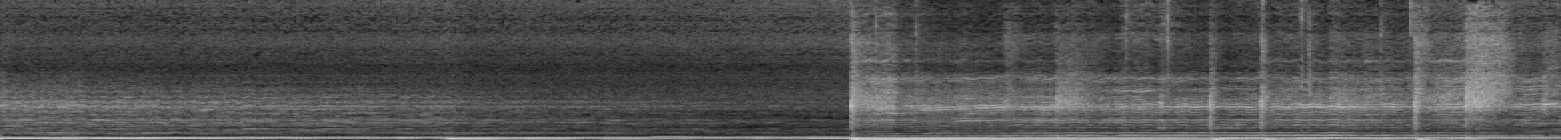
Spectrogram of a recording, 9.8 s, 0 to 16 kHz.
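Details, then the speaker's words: Sherwood DD-2010C twin cassette deck playing a music tape; held notes waver unevenly in pitch. Wow and flutter suspected to come from the belts. "this tune, the first tune on this tape particularly, um, should really bring out the well and flood in this deck. Really audible if there is any, and I think there will be."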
